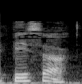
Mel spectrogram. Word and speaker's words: Песах: Пасха, или как произносят евреи, Песах, означает «быстрый переход», то есть чудесный переход Израиля через Черное море.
